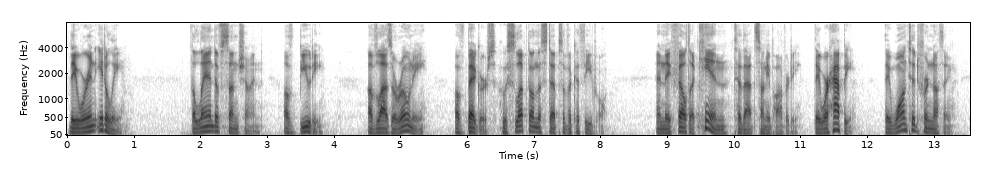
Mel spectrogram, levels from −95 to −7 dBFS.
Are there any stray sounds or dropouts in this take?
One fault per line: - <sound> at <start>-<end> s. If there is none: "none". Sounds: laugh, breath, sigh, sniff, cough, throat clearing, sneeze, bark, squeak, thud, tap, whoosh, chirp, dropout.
none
